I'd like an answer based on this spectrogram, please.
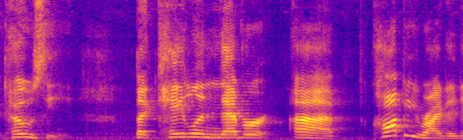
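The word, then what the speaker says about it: Kozeo: wants that name cos k-o-z-e-o and she pronounces it cozy but Kaelyn never uh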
